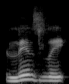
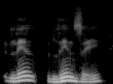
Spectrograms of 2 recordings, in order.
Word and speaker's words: Lindsay: Uh, GG with the super chat saying James Lindley Lindsay Lindsay.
